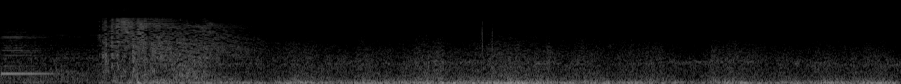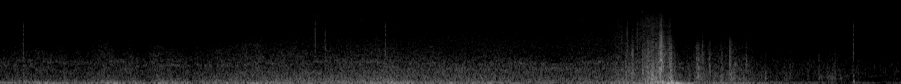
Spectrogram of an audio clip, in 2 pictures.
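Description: Wind rushes loudly past a falling skydiver.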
